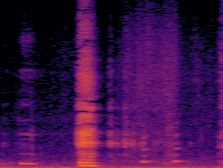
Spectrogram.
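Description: A detainee sobs in short, strained whimpers, with one louder, gasping cry partway through.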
